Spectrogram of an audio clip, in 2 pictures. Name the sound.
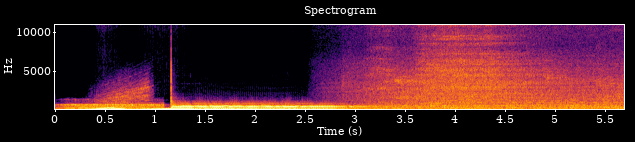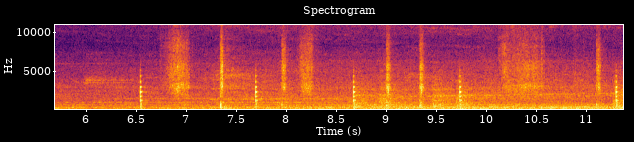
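subway train pulling away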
